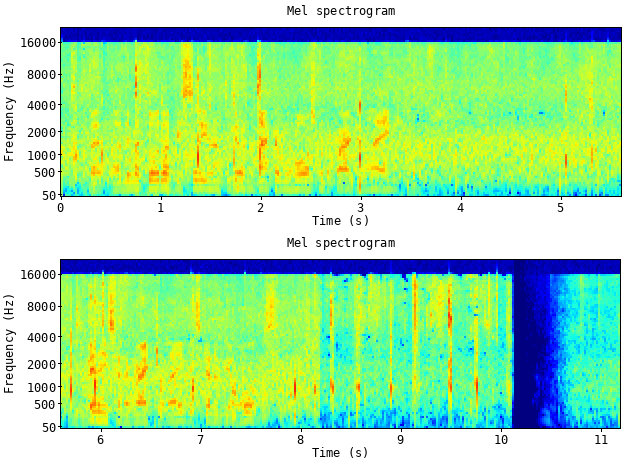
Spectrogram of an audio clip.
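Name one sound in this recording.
A horse's hooves crunch on snow at a steady walk.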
